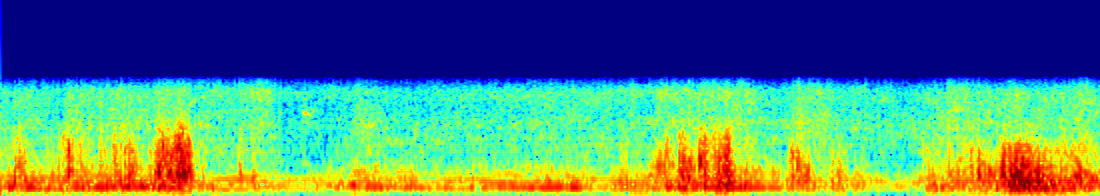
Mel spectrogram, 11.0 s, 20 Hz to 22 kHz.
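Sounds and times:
quad engine running in mud: 0.0 - 11.0.

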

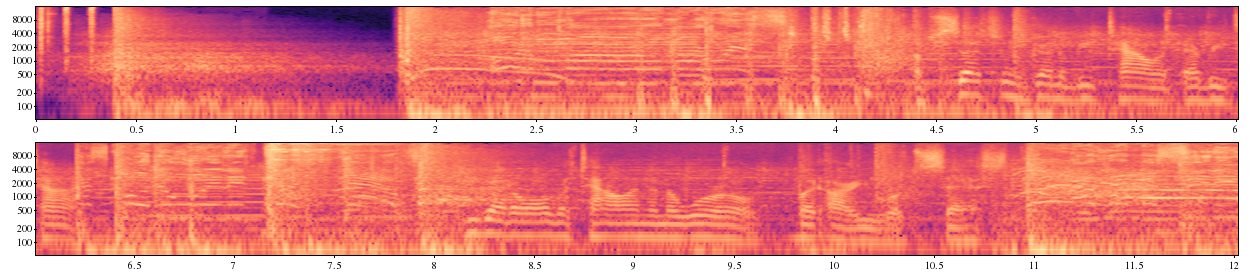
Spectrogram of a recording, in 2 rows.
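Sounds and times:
trailer music: 0.0 - 12.0
loud hit: 0.4 - 2.2.

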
